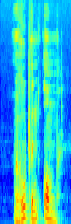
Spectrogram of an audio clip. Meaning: inflection of omroepen: 1. plural present indicative 2. plural present subjunctive
- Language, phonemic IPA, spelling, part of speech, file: Dutch, /ˈrupə(n) ˈɔm/, roepen om, verb, Nl-roepen om.ogg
